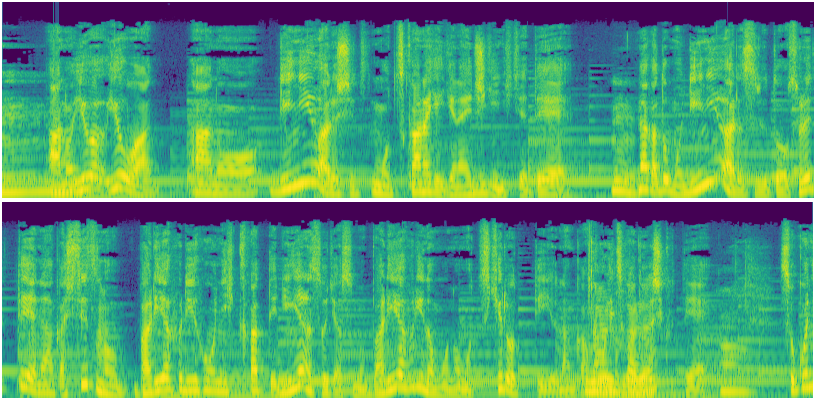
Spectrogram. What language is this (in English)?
Japanese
